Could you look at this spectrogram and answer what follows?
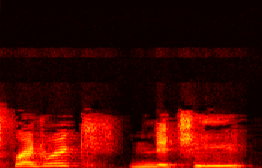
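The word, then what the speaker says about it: Friedrich Nietzsche: um I'm not quite sure how it's spelled it's spelled uh his name is Frederick Nichi f r i e d r i c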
